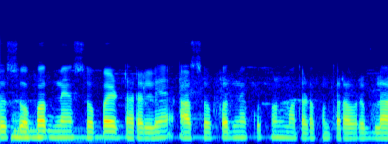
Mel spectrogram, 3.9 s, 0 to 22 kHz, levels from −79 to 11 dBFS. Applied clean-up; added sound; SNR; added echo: none; Bowed string instrument; 14 dB; none.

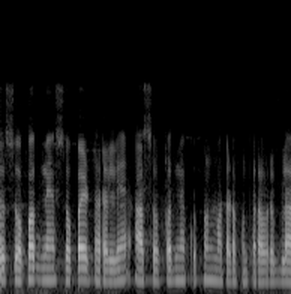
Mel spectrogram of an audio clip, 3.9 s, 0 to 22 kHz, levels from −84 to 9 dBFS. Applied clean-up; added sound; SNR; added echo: neural separator model SepFormer DNS4.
